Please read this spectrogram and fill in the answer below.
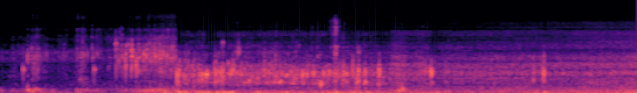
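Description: Water sloshing and gurgling over a steady low rumble, with scattered small clicks; the sound changes abruptly about two seconds in.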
